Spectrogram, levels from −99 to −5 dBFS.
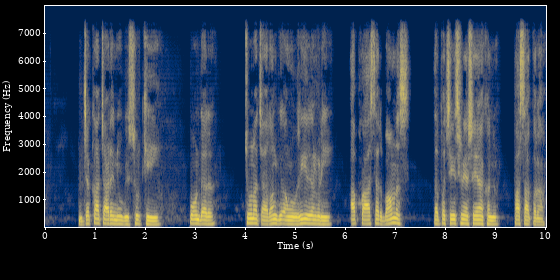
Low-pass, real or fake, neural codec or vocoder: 7.2 kHz; fake; codec, 16 kHz, 4 kbps, X-Codec, WavLM features, trained on Multilingual LibriSpeech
